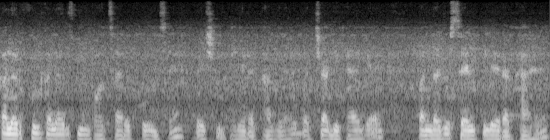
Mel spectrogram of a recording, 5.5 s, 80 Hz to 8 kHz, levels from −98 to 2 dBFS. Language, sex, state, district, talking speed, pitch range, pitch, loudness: Hindi, male, Maharashtra, Mumbai Suburban, 230 wpm, 95-105 Hz, 95 Hz, -20 LUFS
